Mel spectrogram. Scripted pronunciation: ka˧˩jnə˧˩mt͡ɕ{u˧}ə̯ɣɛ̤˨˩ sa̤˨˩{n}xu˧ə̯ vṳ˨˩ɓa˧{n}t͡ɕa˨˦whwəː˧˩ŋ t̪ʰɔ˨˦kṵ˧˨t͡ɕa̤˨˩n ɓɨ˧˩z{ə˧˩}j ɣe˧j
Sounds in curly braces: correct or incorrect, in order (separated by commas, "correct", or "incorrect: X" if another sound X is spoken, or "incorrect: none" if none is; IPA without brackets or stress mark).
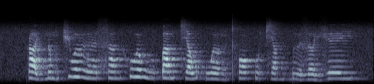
correct, correct, correct, correct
